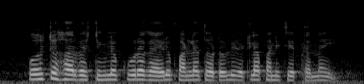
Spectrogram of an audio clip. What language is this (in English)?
Telugu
